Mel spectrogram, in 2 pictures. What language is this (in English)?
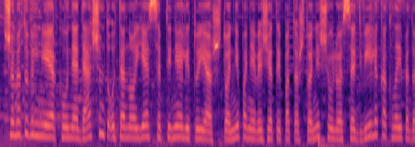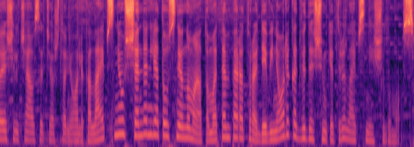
Lithuanian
